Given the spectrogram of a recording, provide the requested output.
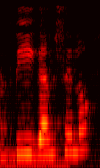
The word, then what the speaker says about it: díganselo: brújulas se deben tirar la palabra díganselo el acento está en la fila va de verdad en la cuarta posición se tilda porque todas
